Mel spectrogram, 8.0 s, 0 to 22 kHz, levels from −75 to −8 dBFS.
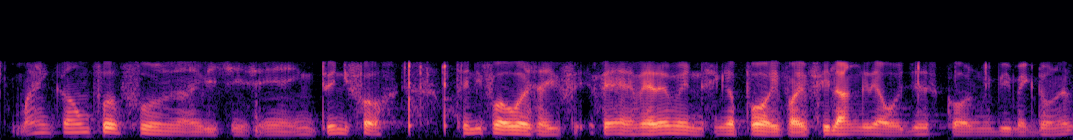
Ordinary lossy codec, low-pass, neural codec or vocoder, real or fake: none; 3.6 kHz; none; real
